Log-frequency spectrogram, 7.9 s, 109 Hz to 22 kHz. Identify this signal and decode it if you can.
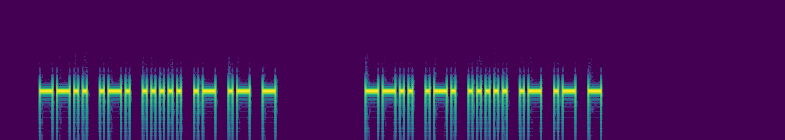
Morse code, heard as a keyed tone, about 28 wpm, 700 Hz. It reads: ZR5AAT ZR5AAT
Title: DXCC-100 Call Signs - 6 Characters - Repeated 2x - 28wpm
